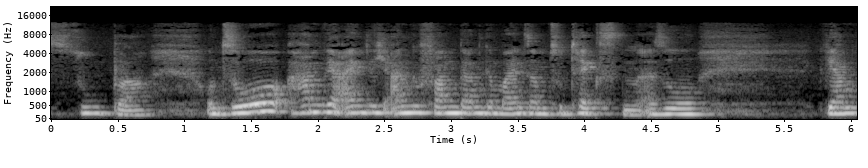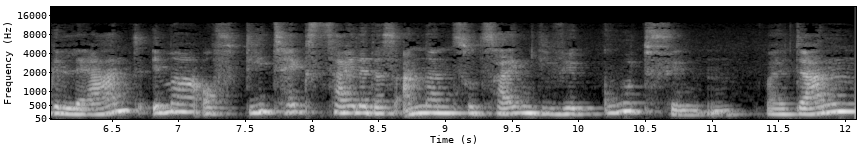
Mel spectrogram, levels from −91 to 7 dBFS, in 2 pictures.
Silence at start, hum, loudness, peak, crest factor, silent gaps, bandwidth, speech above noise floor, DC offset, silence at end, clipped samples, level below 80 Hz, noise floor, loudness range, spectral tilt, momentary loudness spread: 0 s; none; -19 LUFS; -2 dBFS; 16 dB; none; 12.5 kHz; 30 dB; under 0.1%; 0 s; under 0.1%; -68 dBFS; -47 dBFS; 3 LU; -6 dB/octave; 12 LU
